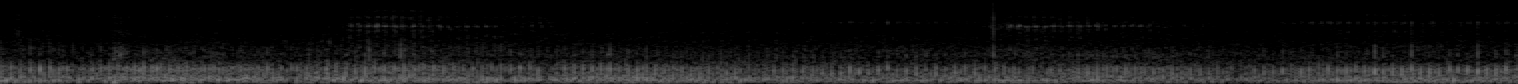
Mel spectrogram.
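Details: Loud continuous purring from contented foster kittens dozing after lunch, a deep even rumble with no pauses, and brief faint high whistly tones drifting in over the top.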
